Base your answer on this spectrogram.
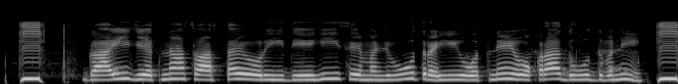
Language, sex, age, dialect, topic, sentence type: Bhojpuri, female, 31-35, Northern, agriculture, statement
